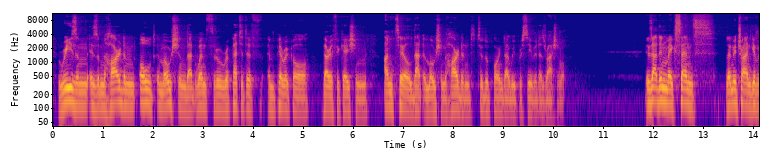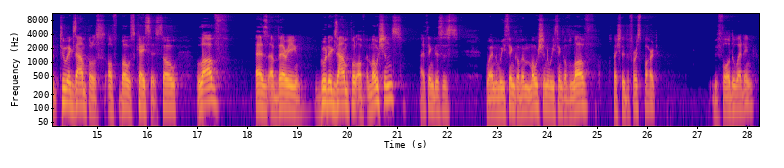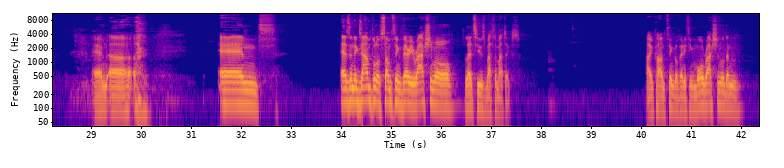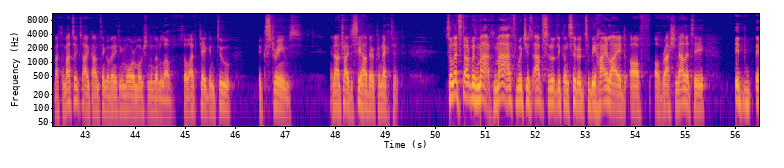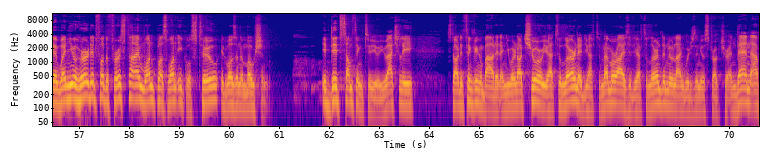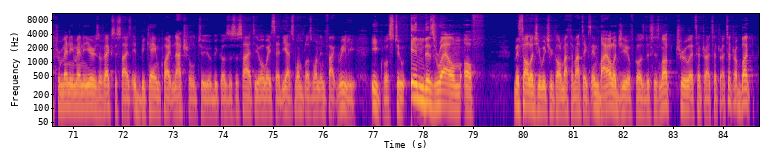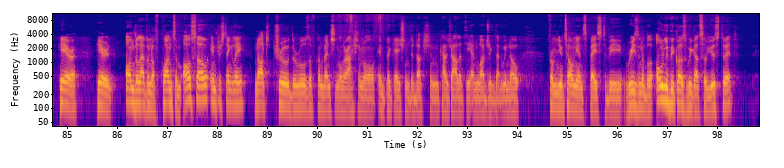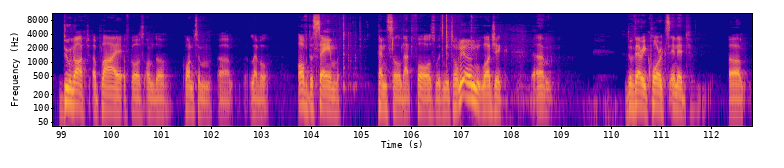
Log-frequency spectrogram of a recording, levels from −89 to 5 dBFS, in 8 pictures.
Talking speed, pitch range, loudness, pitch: 160 wpm, 95-125 Hz, -20 LUFS, 110 Hz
